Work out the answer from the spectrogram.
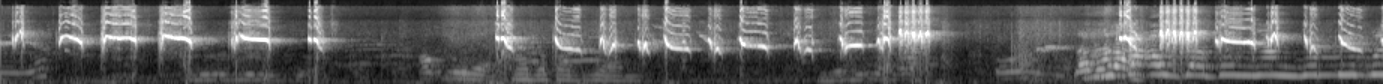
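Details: Energetic 'gacor' song of a greater green leafbird meant to spur untrained birds into singing: fast runs of clear, curling whistles in phrases, separated by short pauses, with softer lower warbling notes and one harsh burst.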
